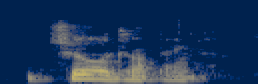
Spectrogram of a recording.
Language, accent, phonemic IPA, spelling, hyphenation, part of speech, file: English, Southern England, /ˈd͡ʒɔː ˌdɹɒpɪŋ/, jaw-dropping, jaw-drop‧ping, adjective, LL-Q1860 (eng)-jaw-dropping.wav
- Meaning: Causing great awe or surprise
